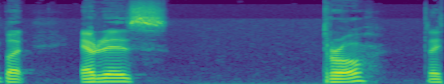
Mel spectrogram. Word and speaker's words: Erez Dror: it right after with the correct pronunciation, but Erez Dror. Did I say that right? You Decent, got halfway decent. All right, you say it so everyone knows correct pronunciation. Erez Dror, but it's a Okay, very hard name way to better pronounce.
